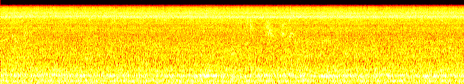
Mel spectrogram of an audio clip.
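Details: Honey bees crowding around their hive while being gifted honey as a thank-you treat, giving a continuous, even swarm hum with a steady low drone and hissy upper wash, no pauses.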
